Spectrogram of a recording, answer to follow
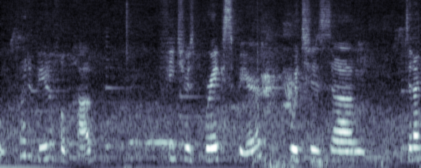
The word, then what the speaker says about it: Breakspear: quite a beautiful pub features breakspear which is um did i pronounce that correctly you did which is um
